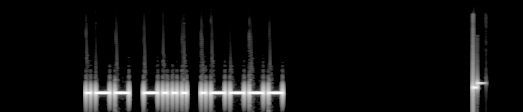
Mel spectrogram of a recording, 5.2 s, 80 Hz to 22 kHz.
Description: Morse code, heard as a keyed tone, about 25 wpm, 700 Hz. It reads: WB1
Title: USA Call Sign Prefixes - 25wpm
